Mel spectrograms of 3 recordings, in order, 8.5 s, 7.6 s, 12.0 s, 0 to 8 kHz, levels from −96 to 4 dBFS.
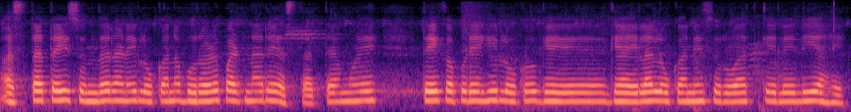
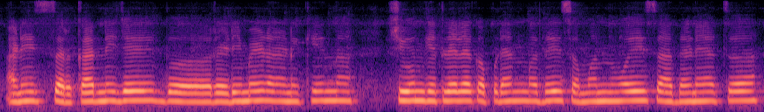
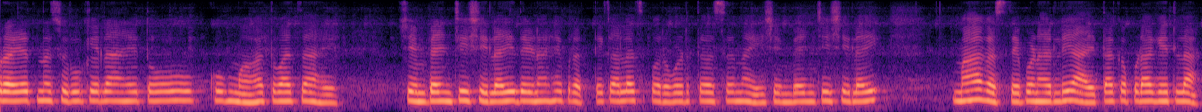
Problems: constant background noise, continuous background conversations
